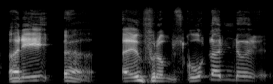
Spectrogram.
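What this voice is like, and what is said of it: Attempted put-on Scottish accent. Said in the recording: “try and do a Scottish accent, it hurts the fuck out of my throat ... this is my attempt”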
